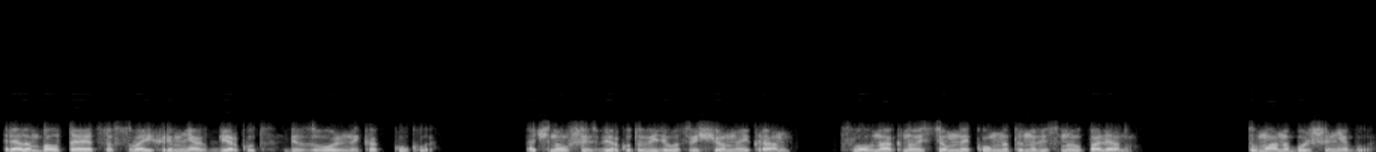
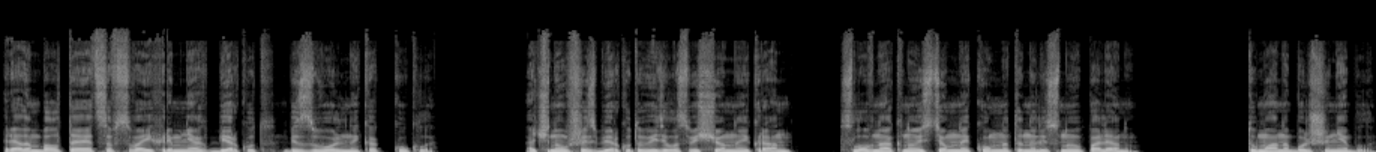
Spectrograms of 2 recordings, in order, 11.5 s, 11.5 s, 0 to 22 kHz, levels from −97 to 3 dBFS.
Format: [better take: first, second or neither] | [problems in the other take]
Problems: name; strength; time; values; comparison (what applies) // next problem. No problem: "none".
second | phone-call audio; poor line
